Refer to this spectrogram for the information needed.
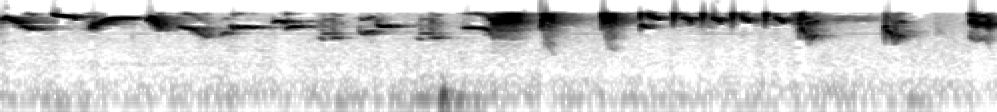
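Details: Kept oriental magpie-robin song used to coax stressed birds into singing; loud, rich whistled phrases mixed with harsh buzzy bursts and quick trills, delivered in a continuous varied stream over low background hum.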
